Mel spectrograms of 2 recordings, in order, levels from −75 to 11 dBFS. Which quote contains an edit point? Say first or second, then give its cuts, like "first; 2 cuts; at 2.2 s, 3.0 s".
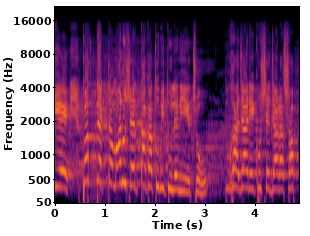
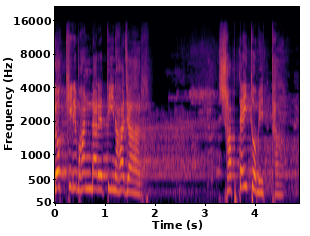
first; 1 cut; at 3.4 s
